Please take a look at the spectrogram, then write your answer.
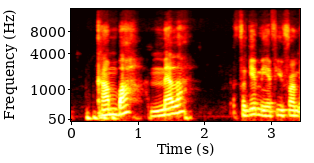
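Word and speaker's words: Kumbh Mela: Kumba mela.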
